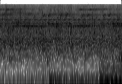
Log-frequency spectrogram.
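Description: A character wades stealthily through water in a Lord of the Rings: The Fellowship of the Ring video game, with soft low sloshing swells that rise at two points under a constant background wash.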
